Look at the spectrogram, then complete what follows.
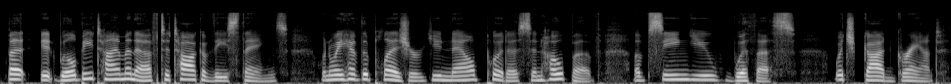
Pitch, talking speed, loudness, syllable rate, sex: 195 Hz, 195 wpm, -17 LUFS, 4.3 syllables/s, female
